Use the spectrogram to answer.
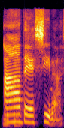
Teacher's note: So that H has to be written, but you don't hear it.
